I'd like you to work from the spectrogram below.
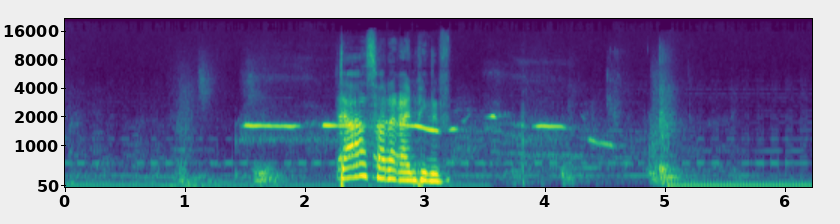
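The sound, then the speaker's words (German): A person whistles a short, wavering melody of a few clear tones without moving their lips, fairly loud, with brief speech before and after. “Hast du gepfiffen? Mhm. Ohne Lippen zu bewegen?”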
